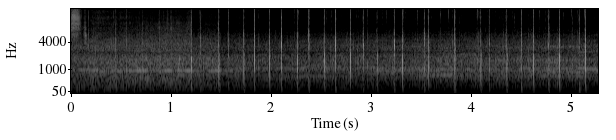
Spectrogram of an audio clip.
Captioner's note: audience cheering and clapping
